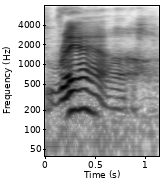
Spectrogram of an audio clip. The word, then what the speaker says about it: AiReaL: for our other caster, who did not know it was pronounced real, saw the capital L, and decided to spice it up a bit with a French accent.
